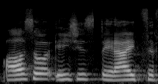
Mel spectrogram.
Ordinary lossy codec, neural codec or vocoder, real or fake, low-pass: none; codec, 44.1 kHz, 2.6 kbps, SNAC; fake; 14.4 kHz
